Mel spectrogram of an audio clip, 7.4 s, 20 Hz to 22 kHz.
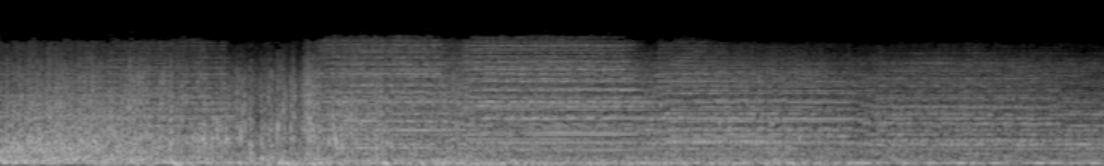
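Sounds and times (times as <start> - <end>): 
massive underwater bomb explosion behind a concrete dam: 0.0 - 4.4
rumbling roar and rushing churn of water from burst concrete dam: 0.0 - 7.3.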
